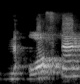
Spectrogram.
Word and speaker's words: often: Often no beta, it's often. It is often only. Okay, T is silent here.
